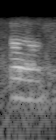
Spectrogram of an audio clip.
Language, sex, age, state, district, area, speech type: Tamil, female, 18-30, Tamil Nadu, Pudukkottai, rural, conversation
